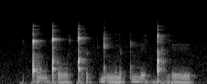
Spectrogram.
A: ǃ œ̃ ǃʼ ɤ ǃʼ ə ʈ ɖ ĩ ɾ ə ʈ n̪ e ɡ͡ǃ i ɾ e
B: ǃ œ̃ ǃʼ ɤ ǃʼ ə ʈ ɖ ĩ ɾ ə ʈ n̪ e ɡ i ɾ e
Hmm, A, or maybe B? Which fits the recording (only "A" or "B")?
A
